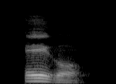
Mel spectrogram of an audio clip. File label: "ego", Latin; santillana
